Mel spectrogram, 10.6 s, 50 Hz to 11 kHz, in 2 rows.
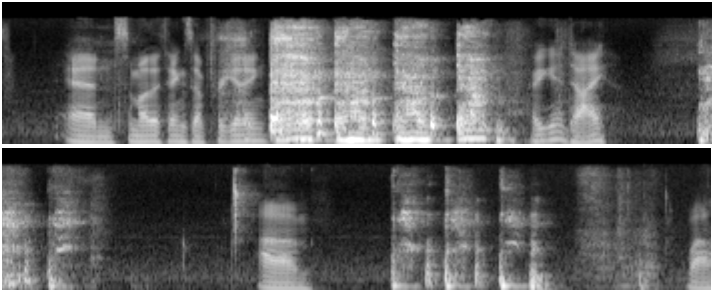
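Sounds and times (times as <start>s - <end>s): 
speech: 0.5s - 4.6s, 7.2s - 8.4s
person coughing: 1.6s - 4.0s, 5.2s - 6.1s, 8.3s - 9.5s.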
